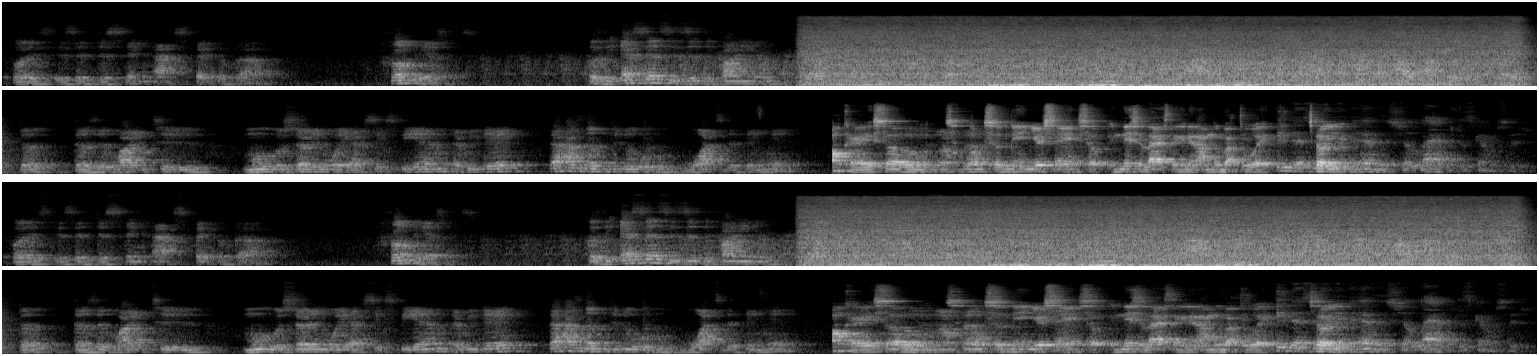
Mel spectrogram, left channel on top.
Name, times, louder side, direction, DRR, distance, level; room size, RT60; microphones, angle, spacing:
voice 1, 0.1-2.6 3.7-4.7 5.8-8.6 9.1-10.4 10.8-13.2 13.9-15.2 15.5-17.3 17.8-20.4 20.8-23.2 24.3-25.2 25.8-26.0, equal, 40° right, -6 dB, 1.1 m, -31 dB
sound 1, 4.4-14.4, left 1 dB, 90° left, 0.8 m, -33 dB
sound 2, 7.9-15.2, equal, 20° right, 0.9 m, -23 dB
voice 2, 23.6-28.0 28.5-28.8, left 3 dB, 40° left, 3 dB, 0.3 m, -22 dB
voice 3, 28.1-30.5, right 1 dB, 75° right, -6 dB, 1.3 m, -30 dB
3.3 x 2.9 x 2.4 m, 0.85 s
head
